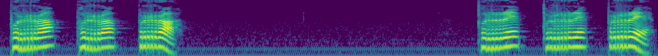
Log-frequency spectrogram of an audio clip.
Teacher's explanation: Звук «п» – точная копия звука «б», только произносится глухо. Поэтому следите, чтобы вместе с «п» не оглушался звук «р»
